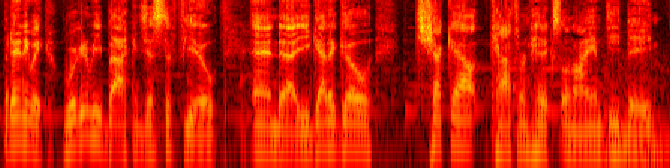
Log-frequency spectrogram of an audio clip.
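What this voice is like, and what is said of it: Philadelphia accent. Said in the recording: “You have great New York accent. ... I have a Philadelphia accent, I think.”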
